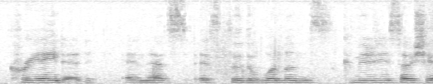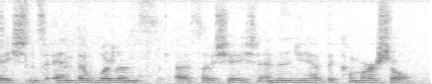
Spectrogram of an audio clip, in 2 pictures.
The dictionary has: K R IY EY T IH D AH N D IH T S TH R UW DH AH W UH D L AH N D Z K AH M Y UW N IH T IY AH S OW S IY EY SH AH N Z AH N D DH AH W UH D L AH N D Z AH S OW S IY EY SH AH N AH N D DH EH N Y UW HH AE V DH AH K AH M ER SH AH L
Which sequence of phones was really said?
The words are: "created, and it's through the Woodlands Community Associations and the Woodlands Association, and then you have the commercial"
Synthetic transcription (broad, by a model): K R IY EY T IH D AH N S IH T S TH R UW DH AH W UH D L AH N D Z K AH M Y UW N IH T IY AH S OW S IY EY SH AH N Z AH N DH AH W UH D L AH N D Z AH S OW S IY EY SH AH N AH N DH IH N Y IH V DH AH K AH M ER SH L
